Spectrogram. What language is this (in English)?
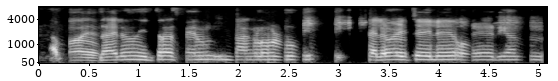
Malayalam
